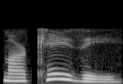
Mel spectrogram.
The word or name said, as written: marchesi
